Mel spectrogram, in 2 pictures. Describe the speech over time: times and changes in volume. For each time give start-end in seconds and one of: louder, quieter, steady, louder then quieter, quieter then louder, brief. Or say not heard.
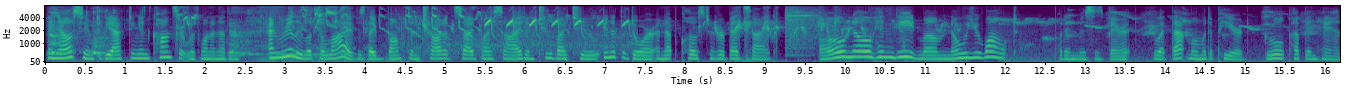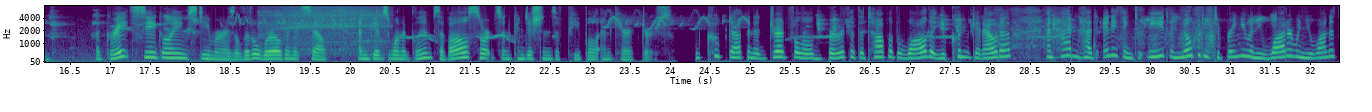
0.0-32.3 steady.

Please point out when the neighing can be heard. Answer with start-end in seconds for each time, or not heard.
not heard.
